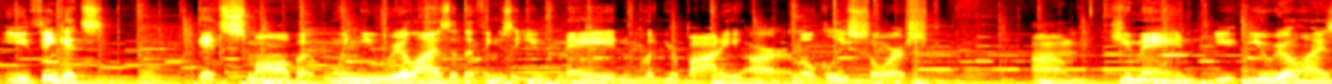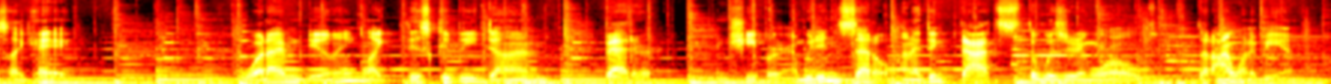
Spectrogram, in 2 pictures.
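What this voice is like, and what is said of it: Smug, douchey character voice. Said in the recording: “in the perfectly douchey tone of voice”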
